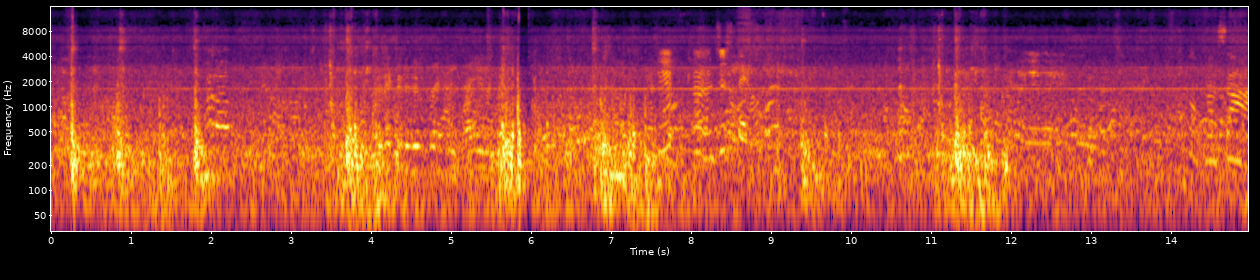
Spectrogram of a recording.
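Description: Budd R32 subway car heard from inside while running: a steady rumble with irregular knocks and clatter from the wheels over the rails, and a faint steady whine.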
